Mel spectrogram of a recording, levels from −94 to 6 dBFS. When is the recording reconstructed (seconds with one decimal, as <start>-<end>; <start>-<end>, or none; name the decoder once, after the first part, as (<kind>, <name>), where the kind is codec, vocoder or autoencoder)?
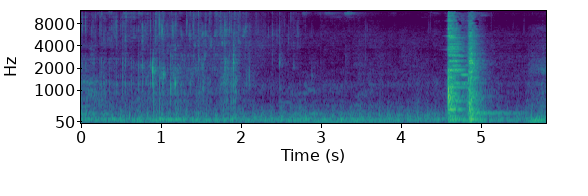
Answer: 0.0-3.7 (vocoder, Vocos); 4.4-5.8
